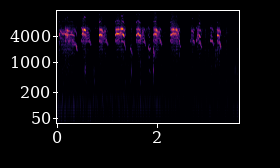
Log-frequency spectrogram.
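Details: American kestrel nestlings, five of them, calling while being fed by their mother on 28 May 2021; high buzzy squealing notes repeated about three times a second, fading slightly toward the end.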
